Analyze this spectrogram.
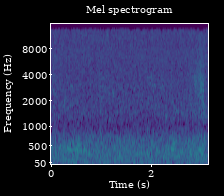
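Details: Steady broadband hiss like wind or static fills the recording, with no animal voice heard.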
